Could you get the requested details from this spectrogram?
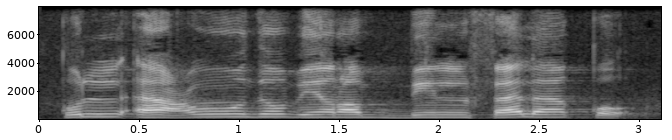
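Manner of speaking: measured chant, echoed q closing الفلق; emphasized qalqala. Shown as a demonstration. Teacher modelling the correction, emphasized echo at the end of الفلق. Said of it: "with more emphasis".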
